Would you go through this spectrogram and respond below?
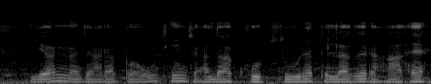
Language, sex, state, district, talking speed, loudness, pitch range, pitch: Hindi, male, Bihar, Muzaffarpur, 125 wpm, -41 LUFS, 115-130 Hz, 120 Hz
